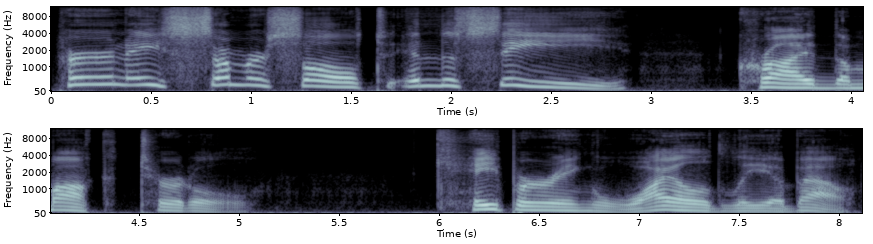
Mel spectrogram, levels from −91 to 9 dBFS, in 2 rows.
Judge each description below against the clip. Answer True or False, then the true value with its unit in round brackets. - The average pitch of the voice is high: False (165 Hz)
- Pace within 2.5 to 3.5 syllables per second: True (3.0 syllables/s)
